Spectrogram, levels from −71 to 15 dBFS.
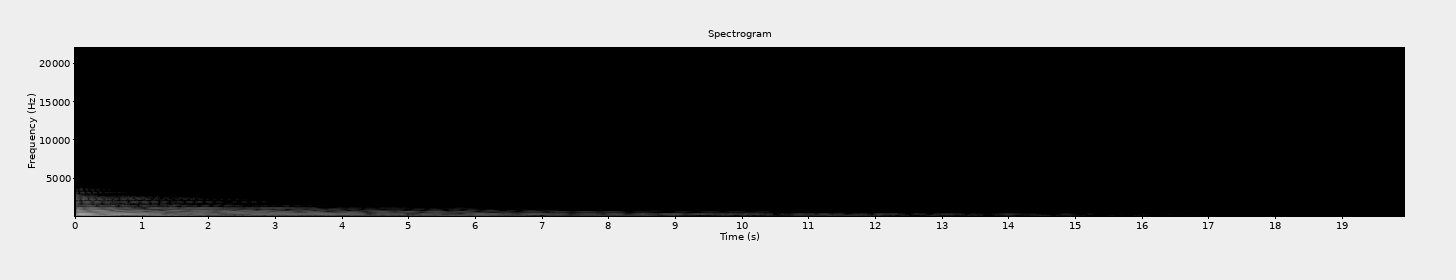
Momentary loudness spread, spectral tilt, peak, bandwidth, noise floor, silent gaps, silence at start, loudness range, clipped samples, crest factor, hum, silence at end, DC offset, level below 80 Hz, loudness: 27 LU; -11 dB/octave; -12 dBFS; 3.9 kHz; under -90 dBFS; none; 0 s; 26 LU; under 0.1%; 24 dB; none; 7.85 s; under 0.1%; -72 dBFS; -34 LUFS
